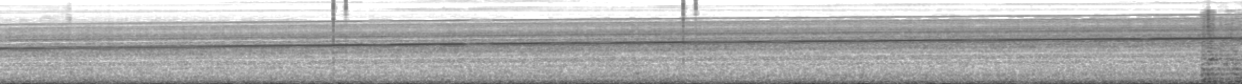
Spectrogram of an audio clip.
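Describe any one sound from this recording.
An aircraft engine rumbles steadily with a whine that slowly rises in pitch.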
